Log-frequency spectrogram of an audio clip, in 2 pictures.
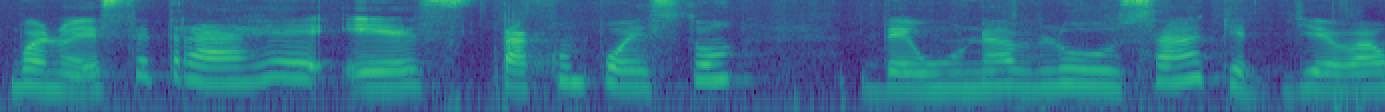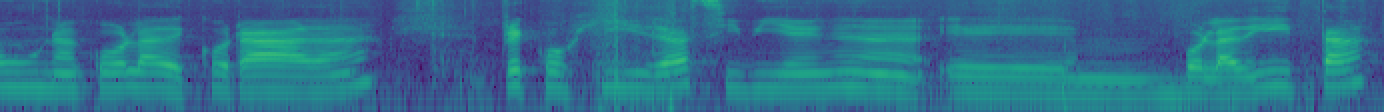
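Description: A woman's voice: mid-range voice, slow, a little hiss or hum. A middle-aged woman from Costa Rica answering interview questions in a careful, hesitant way with many fillers. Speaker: guest. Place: indoor TV studio set.

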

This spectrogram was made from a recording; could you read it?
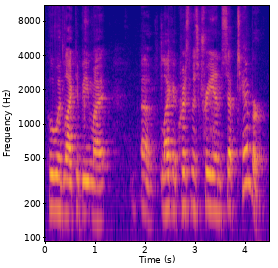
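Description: Older man, high voice, children's storybook reading, expressive deliberate phrasing, roomy echo. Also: recorded from a distance. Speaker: Santa Claus storyteller. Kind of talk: read-aloud children's picture book. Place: indoor room with Christmas decor.

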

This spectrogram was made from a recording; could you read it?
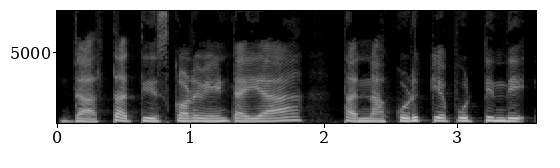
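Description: A woman's voice: lowish voice, steady tone, normal speed, darkish tone, no echo, studio quality, close to an everyday voice. A woman voicing an old grandmother in a story, indignant and suspicious, with blunt, challenging questions. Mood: bewildered, suspicious.

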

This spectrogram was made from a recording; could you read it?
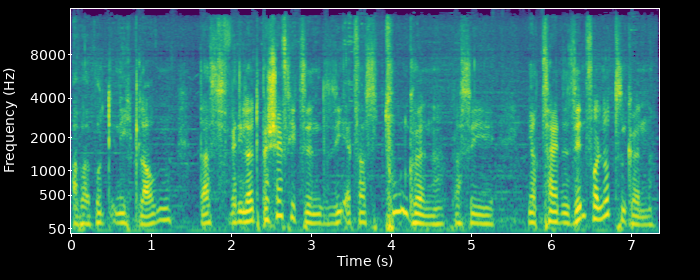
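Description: A man playing a naive, well-meaning gentleman adventurer in a tabletop roleplay, with hesitant, prim and genteel phrasing. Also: medium pitch, animated, normal speed, natural voice. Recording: music behind.

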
